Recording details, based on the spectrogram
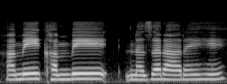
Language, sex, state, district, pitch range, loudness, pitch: Hindi, female, Madhya Pradesh, Bhopal, 225-250 Hz, -14 LUFS, 235 Hz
